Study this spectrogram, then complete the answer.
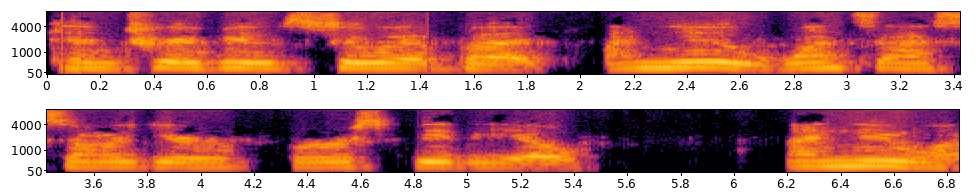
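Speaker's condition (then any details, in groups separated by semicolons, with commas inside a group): Primary lateral sclerosis; slow-progressing ALS form; diagnosed almost 4 years ago, walks, cane outdoors; a little awkward, swallows mid-sentence, voice tires less now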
